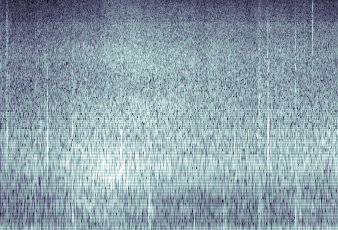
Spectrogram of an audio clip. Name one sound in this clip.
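Car tyres hiss past on a nearby road.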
